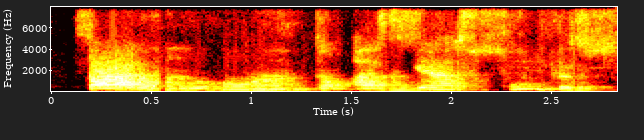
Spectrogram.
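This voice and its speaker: A man does the talking. His pitch shows ordinary variation. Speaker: seminary teacher. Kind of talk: lecture.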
